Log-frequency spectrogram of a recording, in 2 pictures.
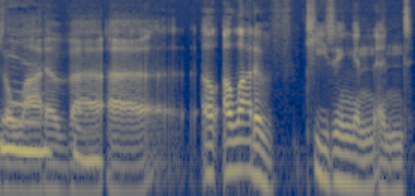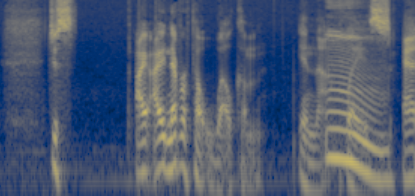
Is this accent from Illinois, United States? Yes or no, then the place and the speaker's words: yes; Peoria, Illinois, United States; also born or lived in Davenport, United States; So I was born in Davenport, Iowa. My dad was a lifelong engineer at Caterpillar. He moved us to Peoria, Illinois in 1987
